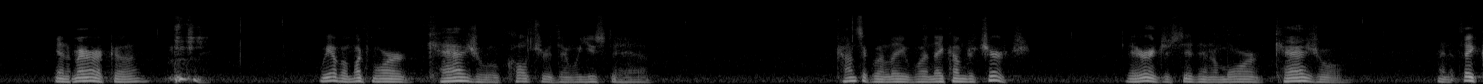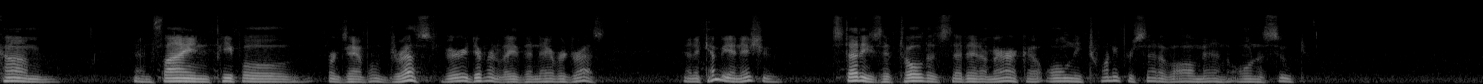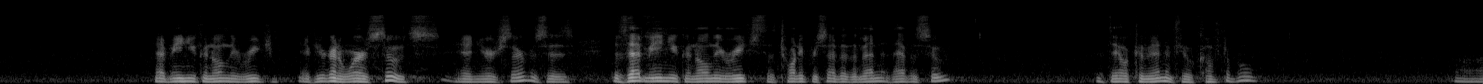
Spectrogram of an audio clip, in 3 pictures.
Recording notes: at The People’s Church, Somerville, NB on Sunday evening October 2, 2016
